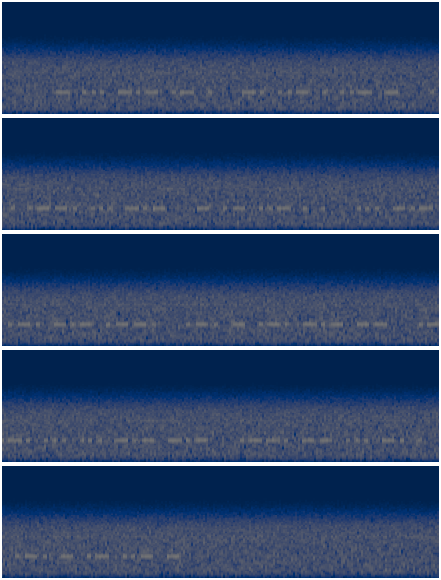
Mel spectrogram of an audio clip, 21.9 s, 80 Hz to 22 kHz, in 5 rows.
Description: Morse code, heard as a keyed tone, machine-sent, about 27 wpm, 850 Hz, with heavy radio static. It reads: TSKAE NUEUT EEPSK TAUEE SKRKP RTRKM PSSKK PMSNE RTAUT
